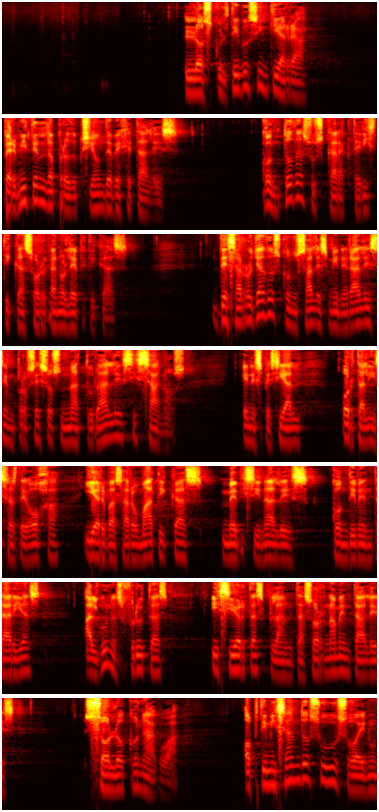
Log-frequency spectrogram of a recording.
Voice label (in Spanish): documento sonoro programa reciclaje, Narrador colombiano; medellin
